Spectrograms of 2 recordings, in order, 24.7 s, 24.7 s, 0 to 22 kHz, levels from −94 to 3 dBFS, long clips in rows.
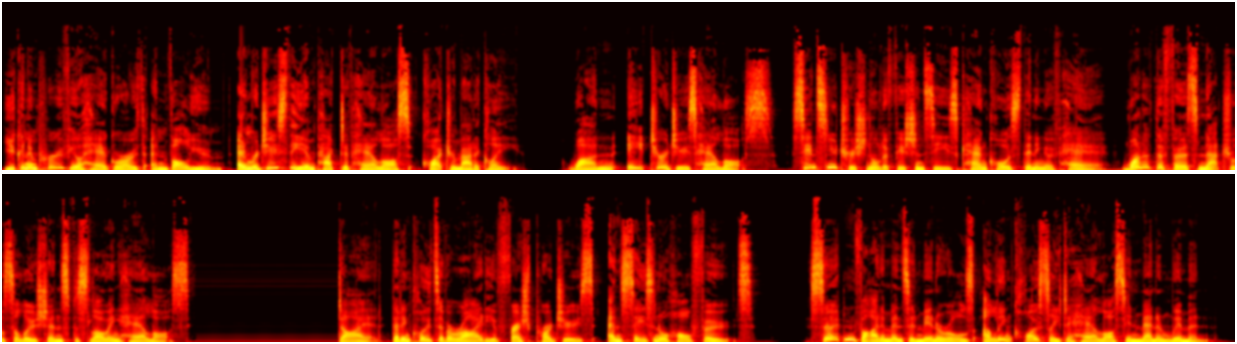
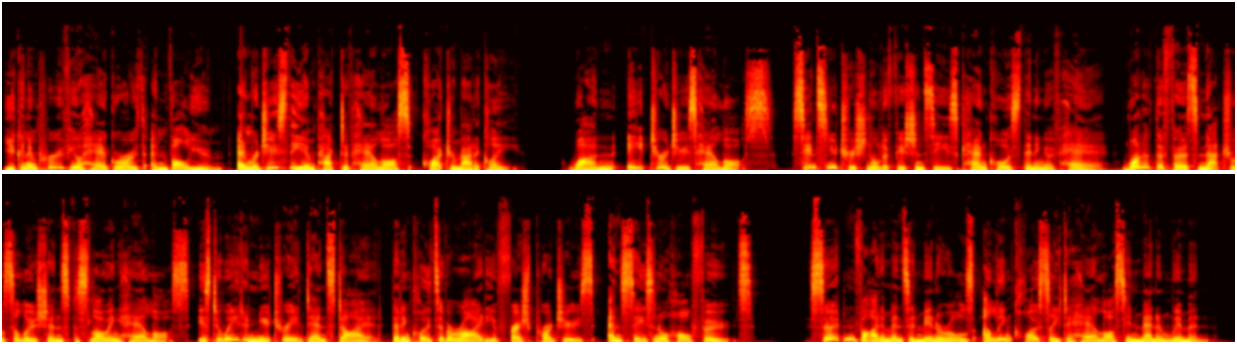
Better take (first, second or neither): second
